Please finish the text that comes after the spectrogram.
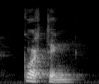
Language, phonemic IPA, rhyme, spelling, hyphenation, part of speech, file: Dutch, /ˈkɔr.tɪŋ/, -ɔrtɪŋ, korting, kor‧ting, noun, Nl-korting.ogg
- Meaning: discount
